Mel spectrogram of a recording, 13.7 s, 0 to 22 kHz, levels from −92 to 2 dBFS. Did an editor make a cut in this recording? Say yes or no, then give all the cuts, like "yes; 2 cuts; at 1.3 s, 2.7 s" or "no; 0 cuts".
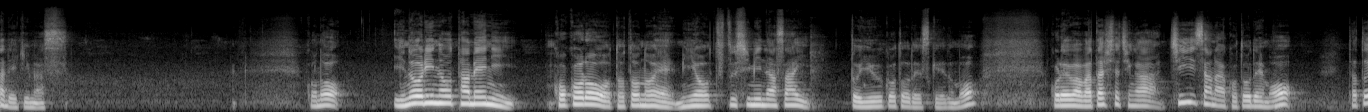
no; 0 cuts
